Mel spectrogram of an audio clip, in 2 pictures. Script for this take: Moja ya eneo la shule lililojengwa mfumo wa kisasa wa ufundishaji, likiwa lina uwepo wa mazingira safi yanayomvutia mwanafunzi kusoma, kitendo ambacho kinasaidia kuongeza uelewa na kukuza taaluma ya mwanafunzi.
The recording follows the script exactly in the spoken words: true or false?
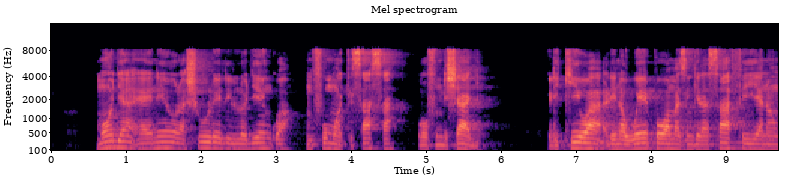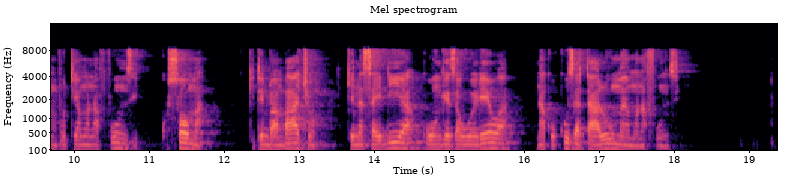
true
